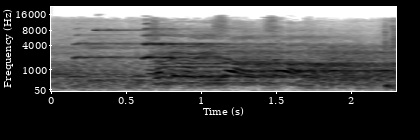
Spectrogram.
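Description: Indistinct voices of players and onlookers calling out, echoing in a large gymnasium.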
